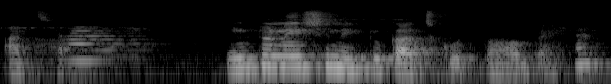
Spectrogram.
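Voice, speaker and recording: A woman with a Bangladeshi accent teaching spoken English, patiently correcting students and slowly modelling phrases. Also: high-pitched, sing-song, darkish tone, reverberant, a little hiss or hum. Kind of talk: language coaching in class.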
